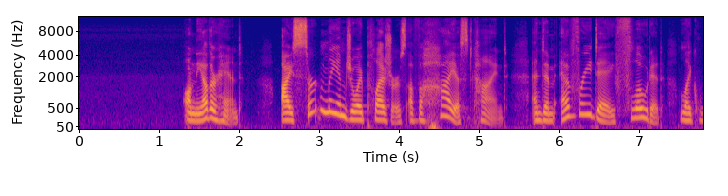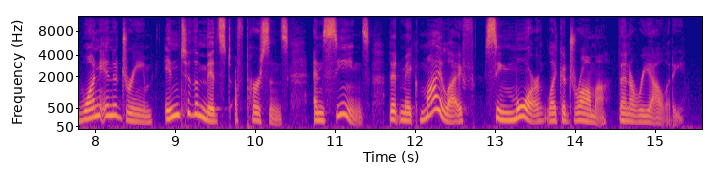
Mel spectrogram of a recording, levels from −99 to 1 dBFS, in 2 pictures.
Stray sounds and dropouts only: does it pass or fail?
pass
